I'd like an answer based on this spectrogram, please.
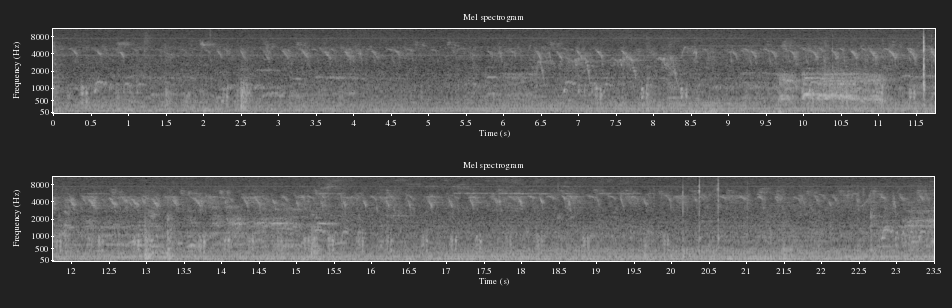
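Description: Domestic chickens clucking, with a steady, fast, high-pitched chirping over them and a louder burst of calls about ten seconds in.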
